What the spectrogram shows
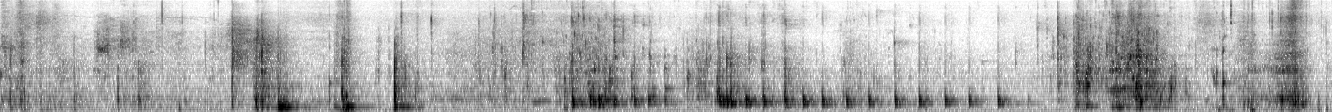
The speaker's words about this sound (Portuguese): agora vou beber água, malta, portanto, dá tempo de vocês pesquisarem, até estou a ser vosso amigo.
